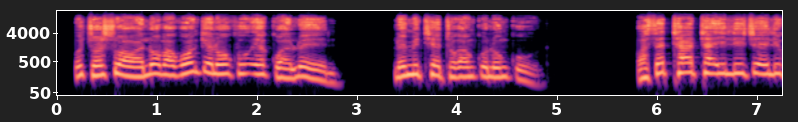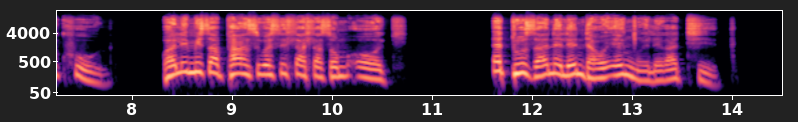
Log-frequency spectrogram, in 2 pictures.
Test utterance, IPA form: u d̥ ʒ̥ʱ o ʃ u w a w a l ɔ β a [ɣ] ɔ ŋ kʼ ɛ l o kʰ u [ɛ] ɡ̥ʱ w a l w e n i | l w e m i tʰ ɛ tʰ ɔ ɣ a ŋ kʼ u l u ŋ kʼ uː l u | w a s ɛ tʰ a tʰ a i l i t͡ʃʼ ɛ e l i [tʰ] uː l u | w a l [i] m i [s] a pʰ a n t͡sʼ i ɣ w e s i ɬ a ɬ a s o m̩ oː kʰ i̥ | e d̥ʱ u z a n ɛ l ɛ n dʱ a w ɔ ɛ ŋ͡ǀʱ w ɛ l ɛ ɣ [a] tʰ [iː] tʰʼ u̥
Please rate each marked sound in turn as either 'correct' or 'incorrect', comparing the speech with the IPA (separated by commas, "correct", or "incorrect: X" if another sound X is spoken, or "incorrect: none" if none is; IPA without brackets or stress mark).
correct, correct, incorrect: kʰ, correct, correct, correct, correct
